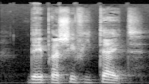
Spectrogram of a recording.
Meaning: tendency towards depression
- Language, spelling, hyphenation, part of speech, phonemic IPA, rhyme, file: Dutch, depressiviteit, de‧pres‧si‧vi‧teit, noun, /ˌdeː.prɛ.si.viˈtɛi̯t/, -ɛi̯t, Nl-depressiviteit.ogg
